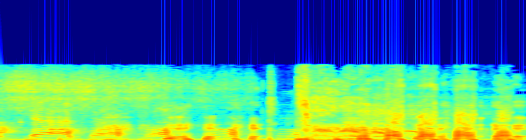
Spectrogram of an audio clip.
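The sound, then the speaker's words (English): A person does a drawn-out hissing imitation of a regular garden snake, airy, mixed with bursts of voiced, chuckling sounds that rise and fall throughout. “I'm just a regular snake.”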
